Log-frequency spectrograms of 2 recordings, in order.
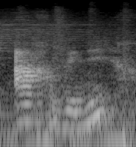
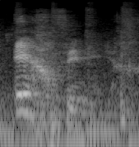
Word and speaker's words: revenir: Selon le département où tu te situes, on ne prononce pas le préfixe re de la même façon.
